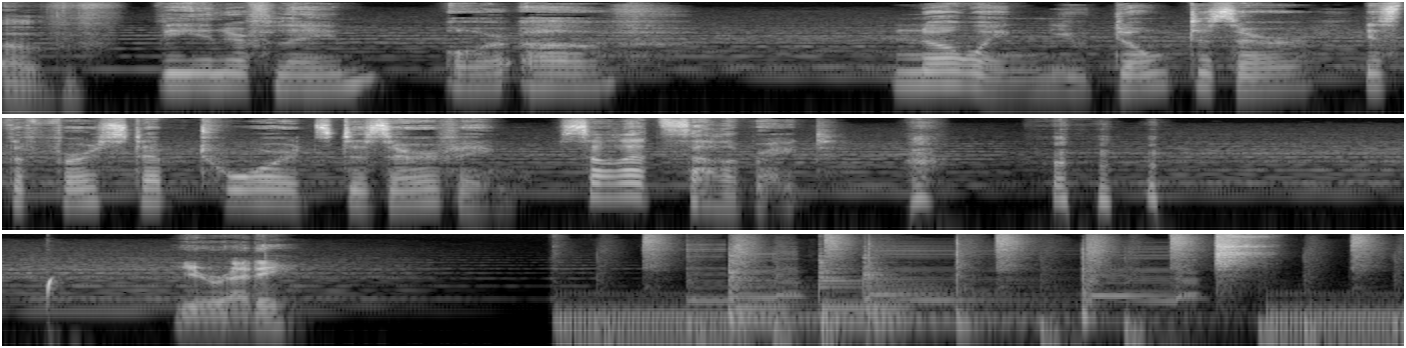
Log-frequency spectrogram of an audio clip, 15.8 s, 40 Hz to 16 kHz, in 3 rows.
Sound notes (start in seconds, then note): 9.2 Silver Spoon laughs; 11.2 remix of theme plays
